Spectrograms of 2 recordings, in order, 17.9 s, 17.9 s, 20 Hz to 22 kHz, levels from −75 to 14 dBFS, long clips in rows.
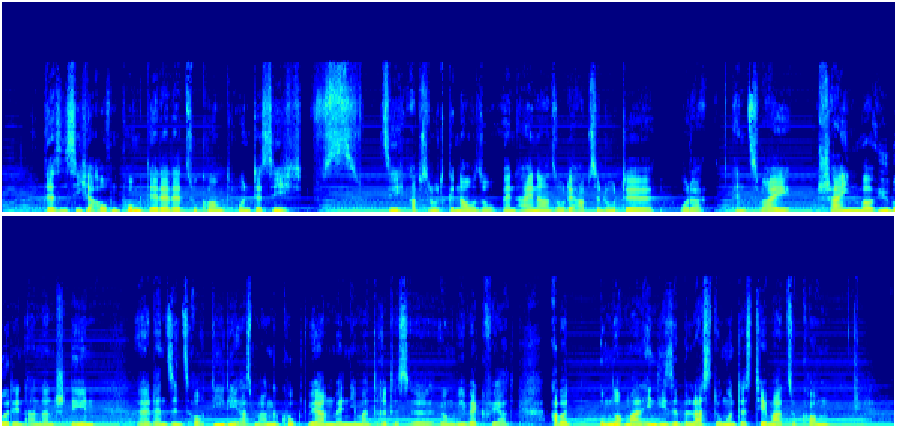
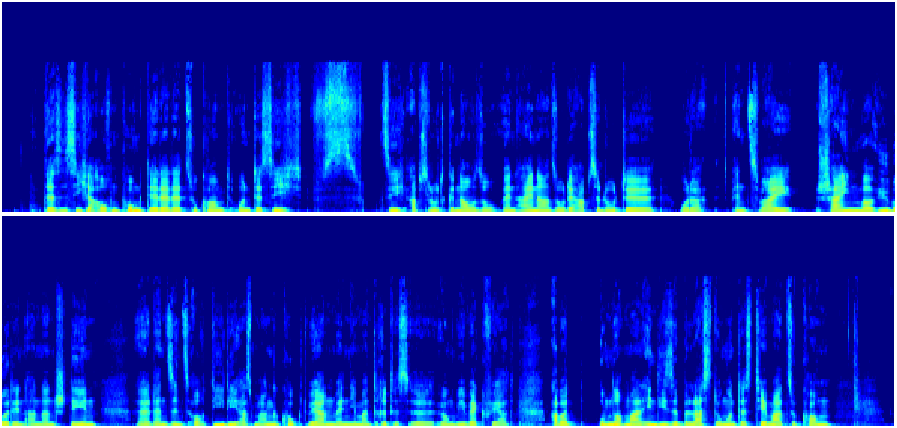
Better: second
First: alarms or sirens; noticeable; throughout; 15 dB below the speech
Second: none

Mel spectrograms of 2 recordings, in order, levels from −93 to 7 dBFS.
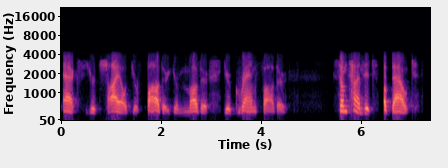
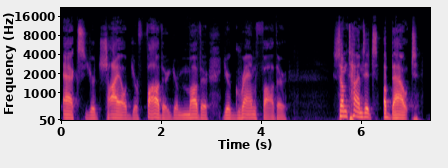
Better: second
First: phone-call audio; nothing above 4 kHz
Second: none

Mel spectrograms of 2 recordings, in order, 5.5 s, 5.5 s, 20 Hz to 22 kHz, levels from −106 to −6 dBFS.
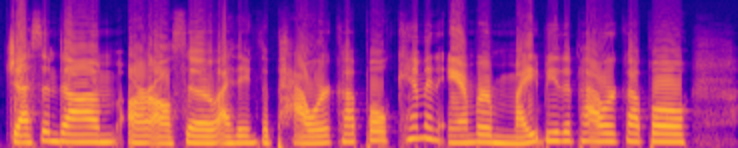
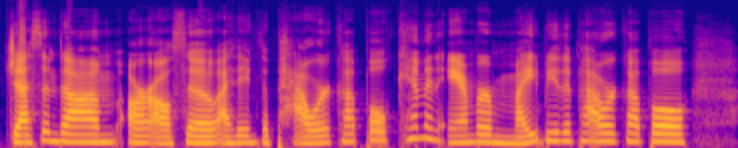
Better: second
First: distortion; slight; 6% of the sound clipped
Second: none

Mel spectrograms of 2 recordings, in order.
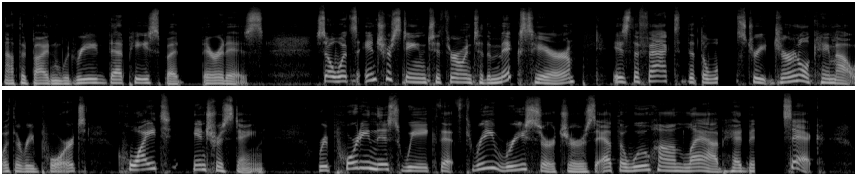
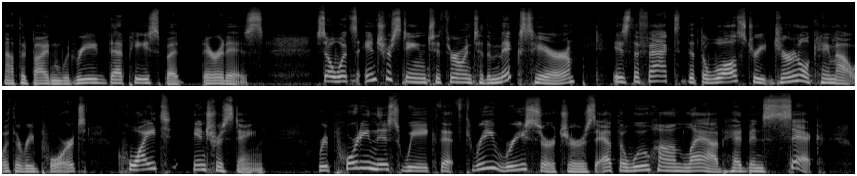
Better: second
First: audio cutting out; at 7 s and at 16 s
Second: none

